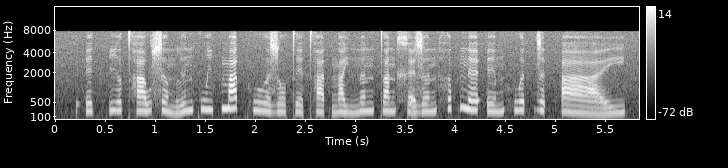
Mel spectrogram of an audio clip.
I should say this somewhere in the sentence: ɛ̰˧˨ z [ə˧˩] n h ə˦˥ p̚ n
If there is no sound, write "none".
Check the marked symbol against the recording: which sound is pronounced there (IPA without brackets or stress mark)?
ə˨˦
